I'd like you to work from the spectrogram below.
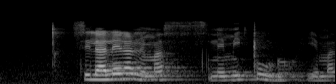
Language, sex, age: Swati, female, 21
